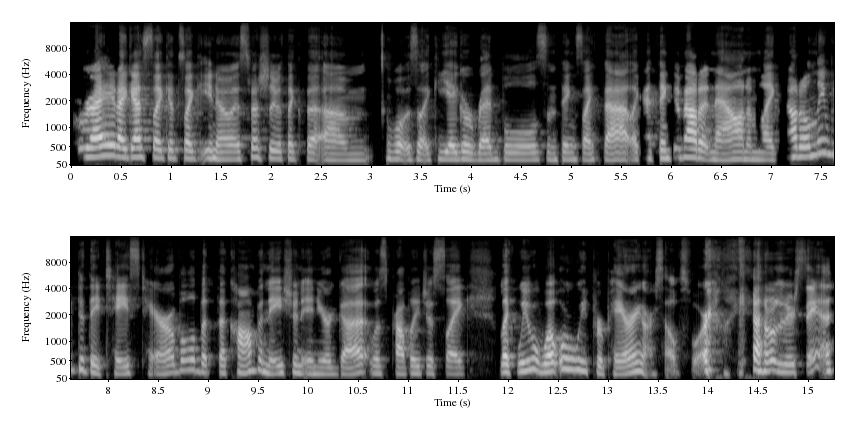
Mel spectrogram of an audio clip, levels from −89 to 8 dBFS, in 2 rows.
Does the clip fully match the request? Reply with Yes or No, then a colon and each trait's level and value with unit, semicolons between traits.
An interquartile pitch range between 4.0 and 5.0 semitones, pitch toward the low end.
No: average, 4.3 semitones; medium, 185 Hz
